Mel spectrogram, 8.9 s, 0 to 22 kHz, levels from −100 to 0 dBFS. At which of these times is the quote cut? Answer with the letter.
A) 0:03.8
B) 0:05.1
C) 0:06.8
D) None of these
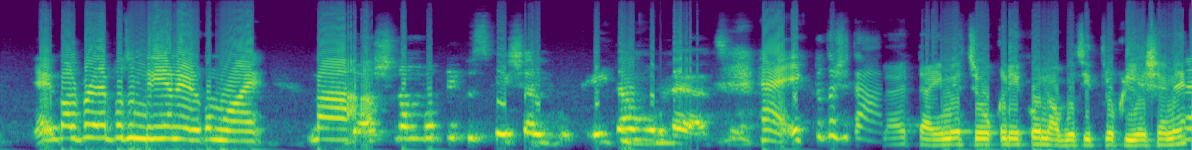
C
